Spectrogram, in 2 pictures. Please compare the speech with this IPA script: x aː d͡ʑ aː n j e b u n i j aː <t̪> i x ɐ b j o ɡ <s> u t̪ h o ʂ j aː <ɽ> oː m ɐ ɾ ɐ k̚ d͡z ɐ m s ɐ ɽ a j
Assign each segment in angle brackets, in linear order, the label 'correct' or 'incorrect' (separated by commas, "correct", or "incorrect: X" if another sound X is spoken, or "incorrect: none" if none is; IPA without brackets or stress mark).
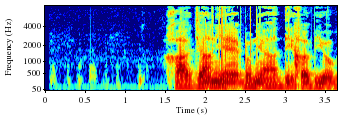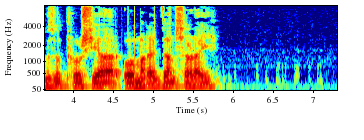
incorrect: d̪, incorrect: z, incorrect: ɾ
